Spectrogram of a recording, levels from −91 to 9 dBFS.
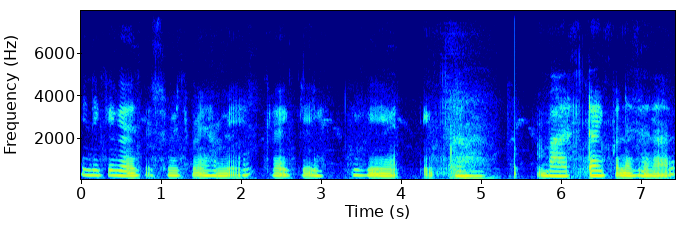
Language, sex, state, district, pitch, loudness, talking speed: Hindi, female, Bihar, Gopalganj, 120 Hz, -34 LUFS, 40 wpm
